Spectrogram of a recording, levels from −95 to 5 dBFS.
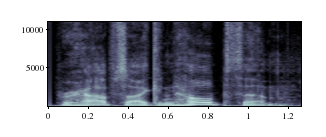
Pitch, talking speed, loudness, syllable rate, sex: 150 Hz, 235 wpm, -16 LUFS, 5.6 syllables/s, male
